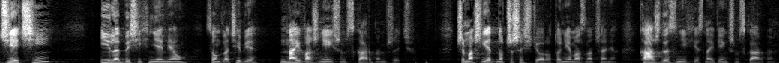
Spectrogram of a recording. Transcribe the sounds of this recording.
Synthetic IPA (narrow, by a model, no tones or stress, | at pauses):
d͡ʑet͡ɕi | ilɛbɘɕixɲɛmʲjaw | sɔ̃w̃d̪lat͡ɕebʲjɛ | najvaʐɲejʂɘmska̰ɾbɛmvʐɘ̰t͡ɕu̥t͡ʂɘmaʂjɛd̪nɔt͡ʂɘʂɛɕt͡ɕɔɾɔt̪ɔɲɛmaznat͡ʂɛɲa̰kaʐd̪ɛzɲixjɛst̪najvʲjeŋkʂɘmska̰ɾbɛ̰m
